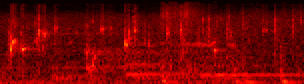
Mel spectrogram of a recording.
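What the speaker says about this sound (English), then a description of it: "That dripping noise is really loud." Water drips loudly and repeatedly inside My Time at Portia, each drop a sharp, plinking splash at an uneven rhythm over a faint steady hum.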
